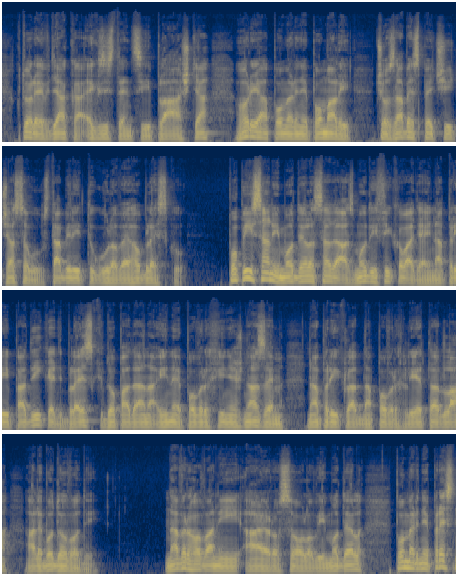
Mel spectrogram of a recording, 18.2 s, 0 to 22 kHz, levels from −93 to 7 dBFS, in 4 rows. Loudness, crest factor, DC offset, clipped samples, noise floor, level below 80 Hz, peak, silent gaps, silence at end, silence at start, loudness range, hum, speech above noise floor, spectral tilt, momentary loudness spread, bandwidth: -22 LUFS; 18 dB; under 0.1%; under 0.1%; -68 dBFS; -40 dBFS; -4 dBFS; none; 0 s; 0 s; 3 LU; none; 45 dB; -4 dB/octave; 5 LU; 16 kHz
